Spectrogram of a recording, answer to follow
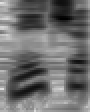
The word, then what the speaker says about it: Nietzsche: Nietzsche is roughly how you say it in German, though the English version has developed its own stubborn persistence, who lived from 1844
